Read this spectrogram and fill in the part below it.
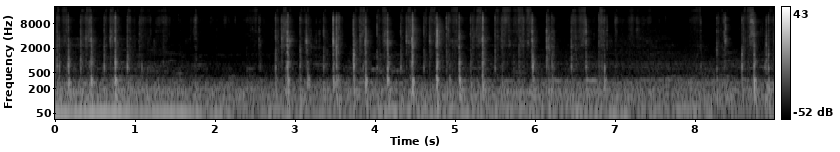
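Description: Tarot cards are shuffled and pulled by hand, a close, quiet series of crisp riffling snaps and soft card slaps in irregular bursts throughout, with no talking.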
